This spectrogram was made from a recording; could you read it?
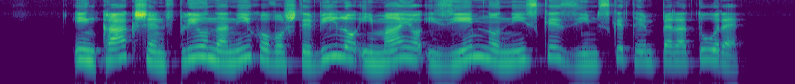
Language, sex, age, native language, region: Slovenian, female, 60+, Slovenian, Drava region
